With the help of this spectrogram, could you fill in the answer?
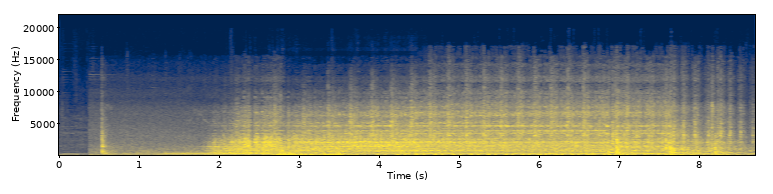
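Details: Small single-cylinder carbureted engine on the Estate Car, after a gasoline hydro-lock and oil change, run briefly with the cowling off: catches and settles to a steady even fast idle with no knocks or misses; normal running.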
